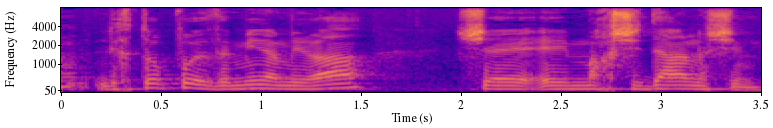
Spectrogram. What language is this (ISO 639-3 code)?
heb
